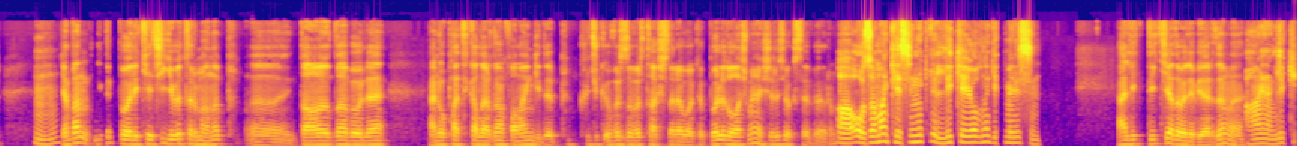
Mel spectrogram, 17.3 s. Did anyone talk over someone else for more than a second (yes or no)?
no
